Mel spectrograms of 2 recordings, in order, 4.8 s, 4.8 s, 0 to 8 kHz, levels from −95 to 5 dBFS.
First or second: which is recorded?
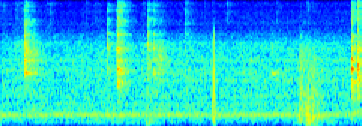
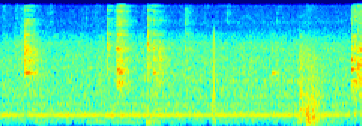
second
